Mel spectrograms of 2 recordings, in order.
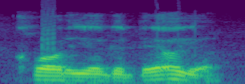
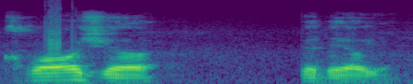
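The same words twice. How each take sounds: First: The name has an American-style pronunciation. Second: The name has a non-American pronunciation. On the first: "as an American, say" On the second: "Rogan and Goldie were pronouncing it"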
